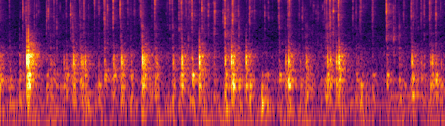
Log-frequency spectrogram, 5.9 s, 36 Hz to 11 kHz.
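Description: A slim Apple wireless keyboard with an aluminium body and white plastic keys, resting on a white desk, is typed on with the fingertips in continuous taps. The result is a steady run of quick, light plastic clicks with a woody tone around 800 Hz and bright edges, each dying away almost at once, with a few louder strokes standing out.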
